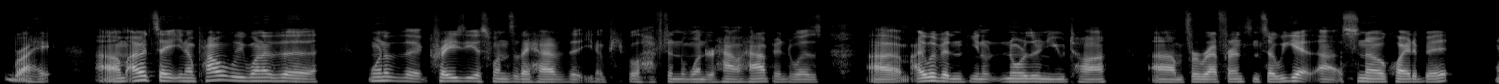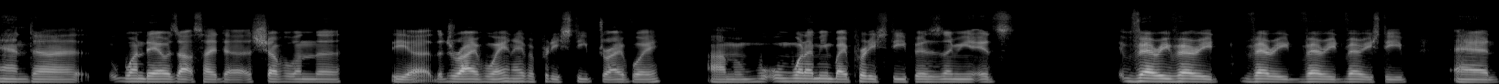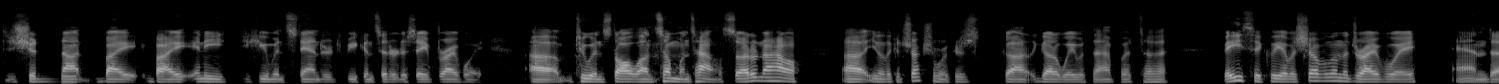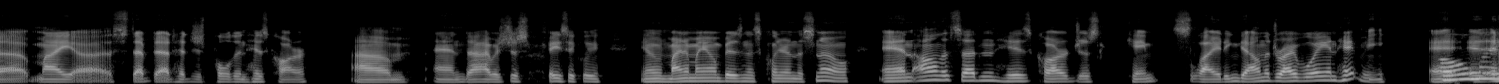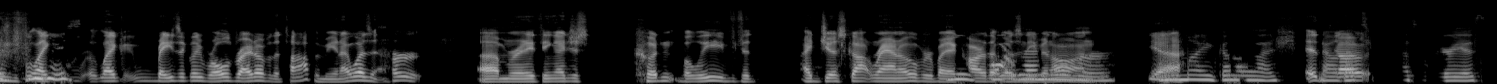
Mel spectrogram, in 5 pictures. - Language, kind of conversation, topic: English, unstructured, Should you share and laugh about your DIY fails to learn and connect, or keep them private?
- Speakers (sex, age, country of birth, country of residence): female, 40-44, United States, United States; male, 25-29, United States, United States
- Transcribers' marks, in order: laughing while speaking: "often"; other background noise; laughing while speaking: "goodness"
